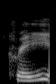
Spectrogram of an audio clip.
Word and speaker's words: CREI: the first piece is CREI is cultivating racial equity and inclusion. And we decided to pronounce the acronym in Spanish because it means I believed.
